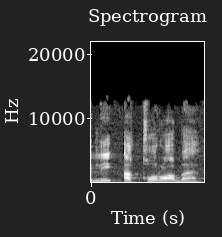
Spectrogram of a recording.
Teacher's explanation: یہ قاف حرف قلقلہ ہے تو یہاں قلقلہ ادا کیا جائے گا، آواز لوٹتی بھی محسوس ہونی چاہیے ، را پر زبر ہے، را کو پر کر کے پڑھیں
